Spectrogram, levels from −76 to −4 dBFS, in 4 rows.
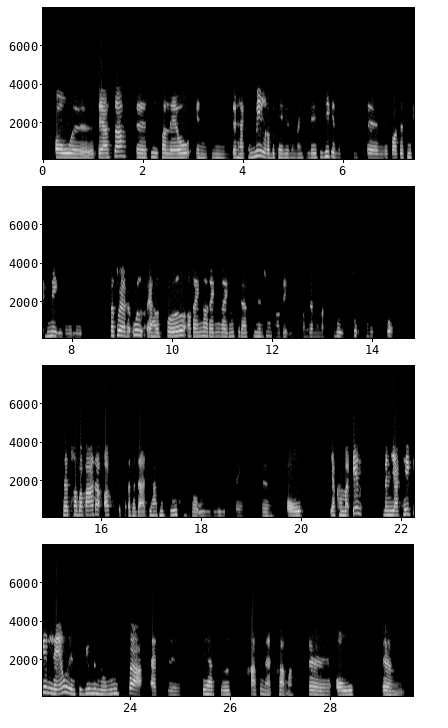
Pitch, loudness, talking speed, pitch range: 205 Hz, -25 LUFS, 185 wpm, 190-220 Hz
